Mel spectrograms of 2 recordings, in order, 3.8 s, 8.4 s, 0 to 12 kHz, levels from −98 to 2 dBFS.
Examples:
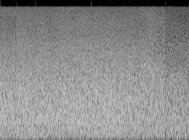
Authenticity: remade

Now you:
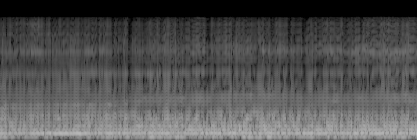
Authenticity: remade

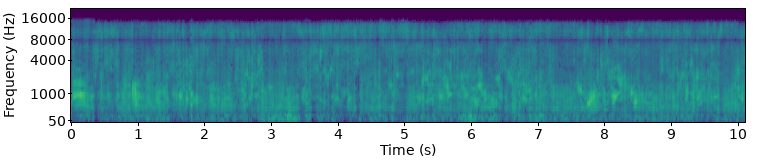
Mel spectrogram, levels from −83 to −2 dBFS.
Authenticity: remade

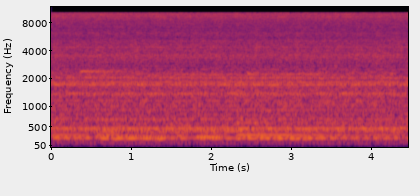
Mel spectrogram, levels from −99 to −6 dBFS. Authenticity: remade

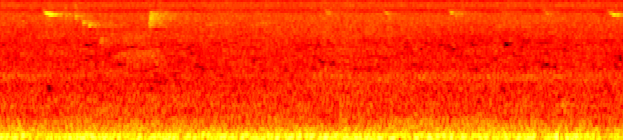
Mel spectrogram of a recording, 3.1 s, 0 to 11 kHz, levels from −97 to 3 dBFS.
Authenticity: remade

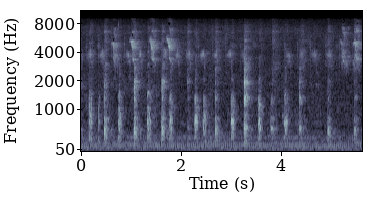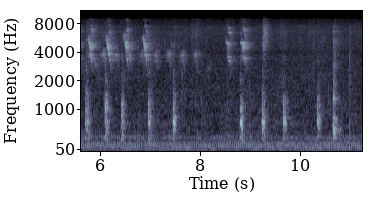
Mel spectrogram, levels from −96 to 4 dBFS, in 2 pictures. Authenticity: recorded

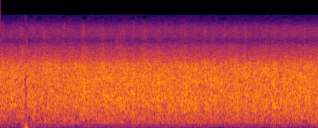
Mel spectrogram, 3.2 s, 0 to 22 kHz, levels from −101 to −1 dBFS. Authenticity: remade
